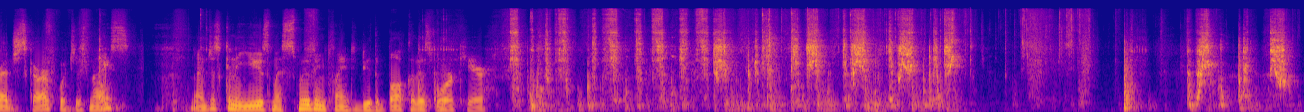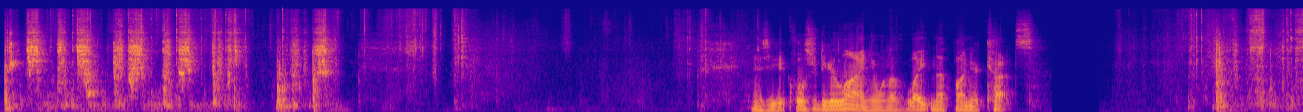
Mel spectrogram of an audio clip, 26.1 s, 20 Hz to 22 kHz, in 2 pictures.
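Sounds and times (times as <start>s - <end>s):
hand plane shaving wood: 5.0s - 9.7s, 11.9s - 16.5s, 25.0s - 26.0s.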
